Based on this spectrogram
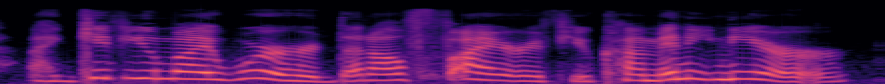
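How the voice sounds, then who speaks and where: A woman uses a put-on character voice, high in pitch and shaky. She speaks at a moderate pace. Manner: fearful, threatening.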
